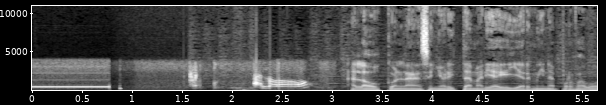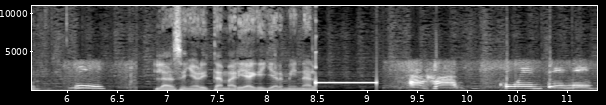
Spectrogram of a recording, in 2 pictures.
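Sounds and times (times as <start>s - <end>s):
telephone line tone as call connects: 0.0s - 0.8s
speech: 2.2s - 8.6s, 9.4s - 11.2s
blips: 8.5s - 9.2s.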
